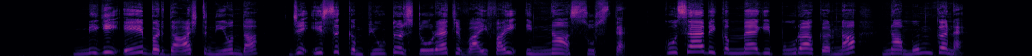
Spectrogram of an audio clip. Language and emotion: Dogri, disgusted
